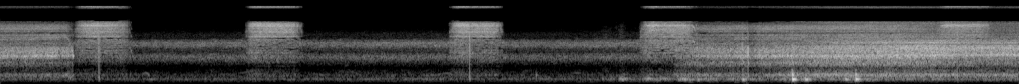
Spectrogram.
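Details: Owls at a nest during a frenzy after one finds a mouse and hands it to another, recorded 21 March 2020: harsh, breathy hissing bursts about half a second long, repeated roughly every two seconds, then turning into continuous hissing.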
